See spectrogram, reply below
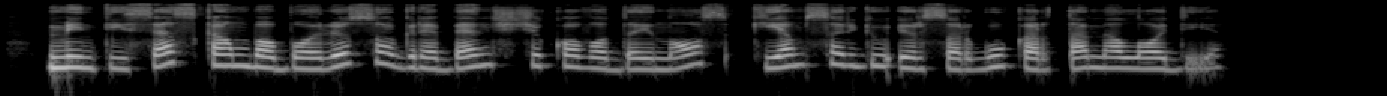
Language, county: Lithuanian, Šiauliai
